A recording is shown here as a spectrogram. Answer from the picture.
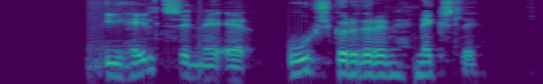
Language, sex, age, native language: Icelandic, male, 20-29, Icelandic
